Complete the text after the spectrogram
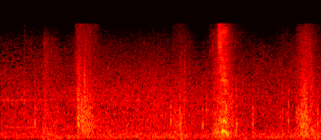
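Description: Wind rushes past as a game character glides.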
